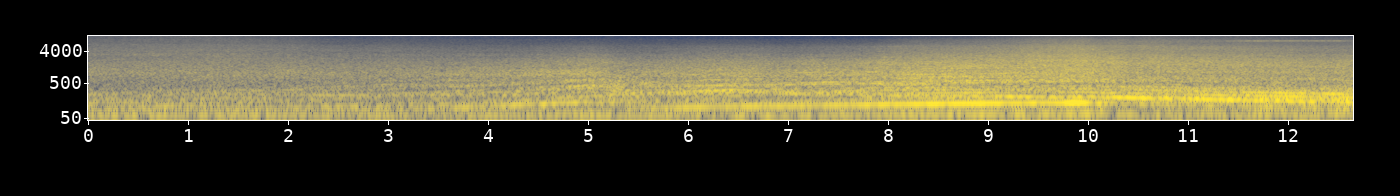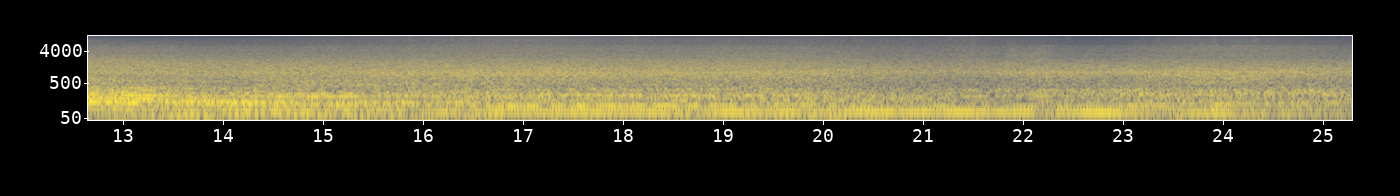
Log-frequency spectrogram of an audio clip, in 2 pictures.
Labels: Is a vehicle driving fast?
yes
